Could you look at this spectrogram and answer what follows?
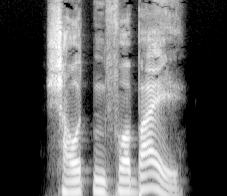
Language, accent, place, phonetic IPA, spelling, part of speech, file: German, Germany, Berlin, [ˌʃaʊ̯tn̩ foːɐ̯ˈbaɪ̯], schauten vorbei, verb, De-schauten vorbei.ogg
- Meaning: inflection of vorbeischauen: 1. first/third-person plural preterite 2. first/third-person plural subjunctive II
